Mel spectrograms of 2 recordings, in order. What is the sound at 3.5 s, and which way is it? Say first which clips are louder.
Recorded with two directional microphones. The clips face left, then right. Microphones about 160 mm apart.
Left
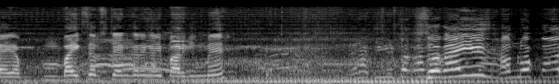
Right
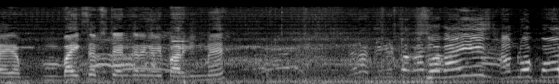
Vehicle: left 4 dB; 25° left (ahead or behind).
